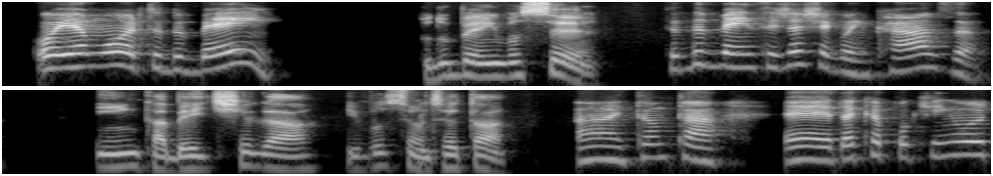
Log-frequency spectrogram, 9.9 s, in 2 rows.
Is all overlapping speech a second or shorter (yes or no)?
yes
